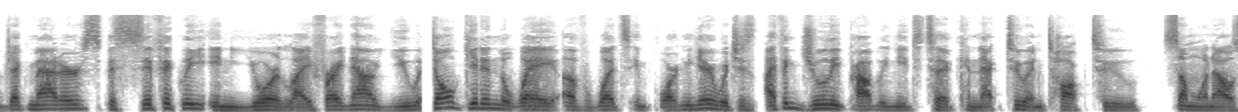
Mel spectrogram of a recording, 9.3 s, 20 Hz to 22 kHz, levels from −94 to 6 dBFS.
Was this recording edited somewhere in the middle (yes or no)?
yes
